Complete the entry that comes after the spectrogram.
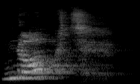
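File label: See Player Ready, Soldier Female, Battle Barks; Sinecure; en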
